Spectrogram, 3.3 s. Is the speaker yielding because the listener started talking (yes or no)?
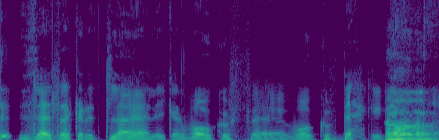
yes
